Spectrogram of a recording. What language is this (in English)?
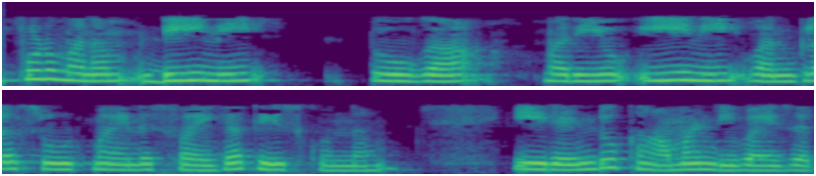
Telugu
